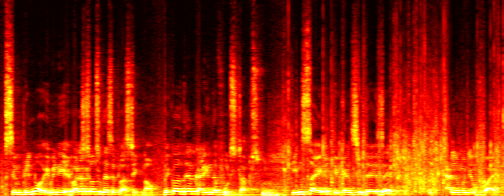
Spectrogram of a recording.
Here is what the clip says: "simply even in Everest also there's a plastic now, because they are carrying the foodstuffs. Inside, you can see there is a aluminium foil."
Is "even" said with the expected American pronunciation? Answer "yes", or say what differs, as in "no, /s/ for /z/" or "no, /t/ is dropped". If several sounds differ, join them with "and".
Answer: no, /v/ is dropped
